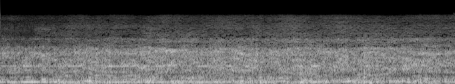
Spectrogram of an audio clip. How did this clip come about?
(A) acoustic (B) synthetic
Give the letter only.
B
